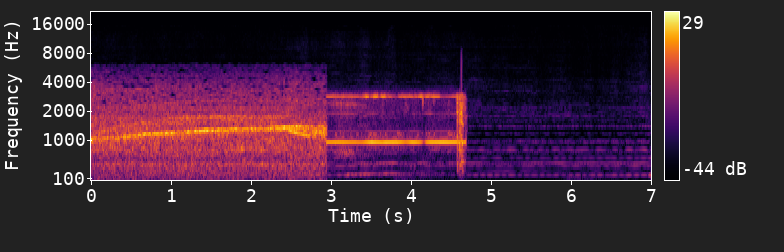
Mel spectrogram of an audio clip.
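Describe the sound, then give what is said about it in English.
Loud, wailing emergency vehicle sirens outside a window rise and sweep over dense traffic-like rumble, then cut to a steadier held pitch, ending in a quieter, lingering hum; no one speaks. “Oavbrutet hörs ljudet av sirener vid mitt fönster.”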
